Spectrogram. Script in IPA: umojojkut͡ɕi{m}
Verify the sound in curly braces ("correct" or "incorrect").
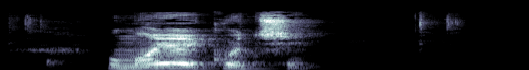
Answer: incorrect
